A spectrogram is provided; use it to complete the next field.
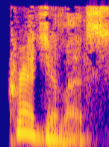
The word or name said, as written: credulousness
